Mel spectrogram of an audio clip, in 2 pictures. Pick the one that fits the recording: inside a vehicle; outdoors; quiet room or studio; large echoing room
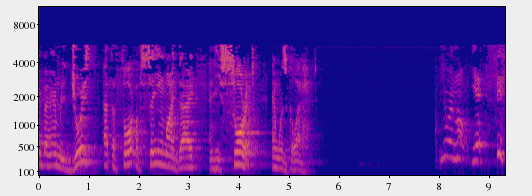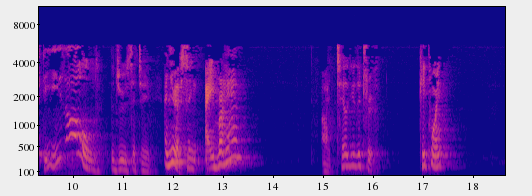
large echoing room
